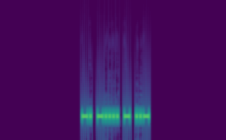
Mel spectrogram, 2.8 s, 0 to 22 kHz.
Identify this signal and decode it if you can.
Morse code, heard as a keyed tone, about 50 wpm, 700 Hz. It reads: N6TU
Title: USA Call Signs - 4 Characters - 50wpm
